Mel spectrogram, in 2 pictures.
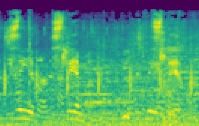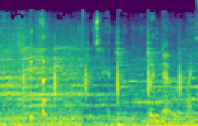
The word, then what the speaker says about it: Sliema: How do you pronounce it, Georgia? Sliema. Not Sliema. Sliema.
